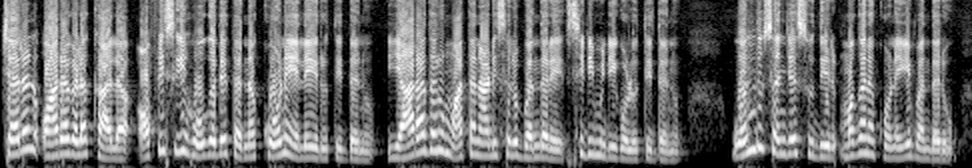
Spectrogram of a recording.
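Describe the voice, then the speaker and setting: Female narrator, a touch high-pitched, even scripted storytelling for an emotional audio story. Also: normal speed.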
